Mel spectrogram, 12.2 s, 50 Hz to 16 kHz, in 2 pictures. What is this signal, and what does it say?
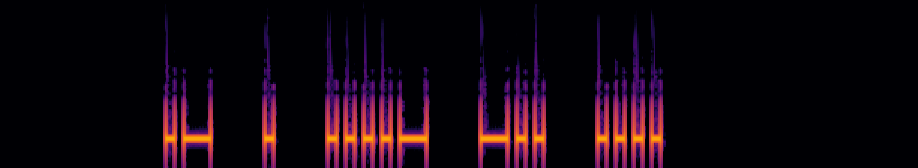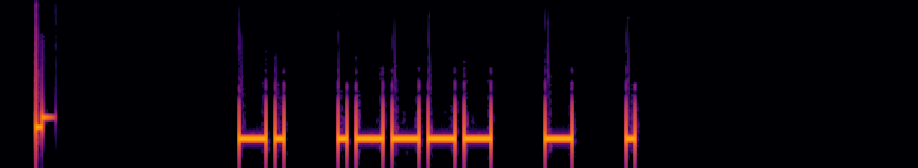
Morse code, heard as a keyed tone, about 20 wpm, spaced as for 14 wpm, 700 Hz. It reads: AE4DH N1TE
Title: 082 Lesson 14g - Number 2 - Call Signs 20wpm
